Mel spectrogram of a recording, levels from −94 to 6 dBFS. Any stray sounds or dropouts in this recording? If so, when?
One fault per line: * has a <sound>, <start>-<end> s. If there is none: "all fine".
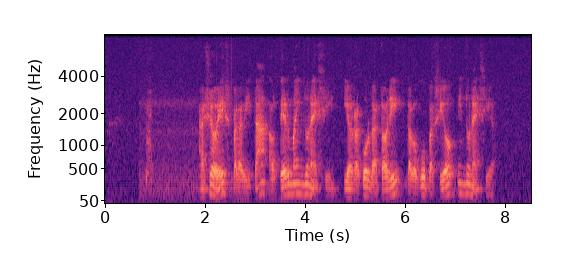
* has a bark, 0.8-1.4 s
